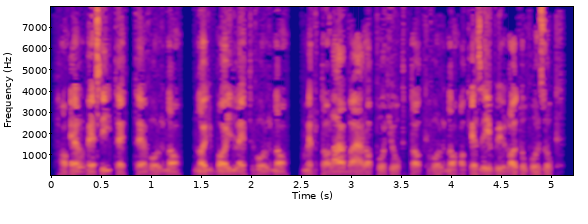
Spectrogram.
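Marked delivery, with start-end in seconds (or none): none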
